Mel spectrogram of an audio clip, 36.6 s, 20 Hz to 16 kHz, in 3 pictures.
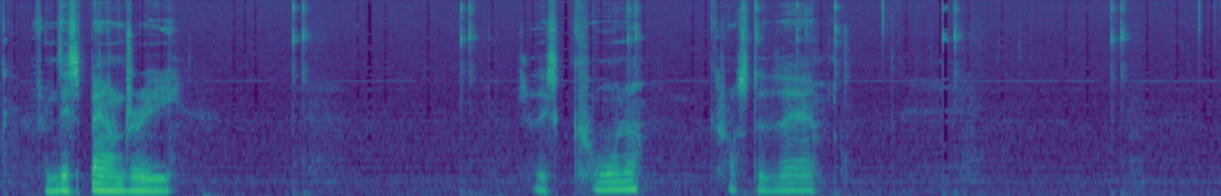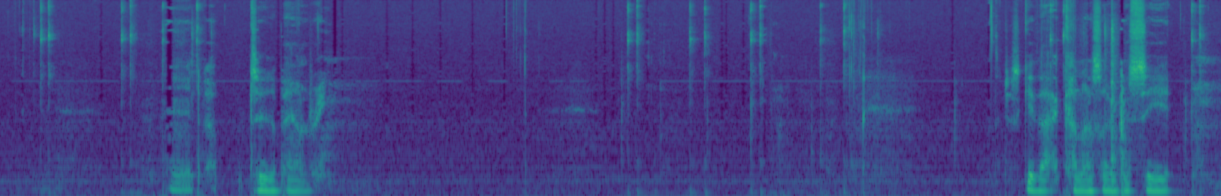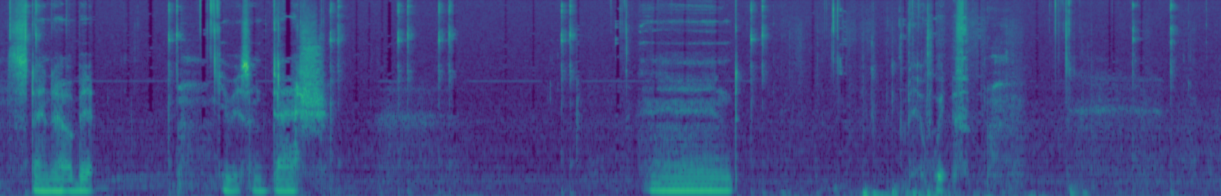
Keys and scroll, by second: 0.2 ctrl+z, 33.7 Return, 35.2 Escape.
